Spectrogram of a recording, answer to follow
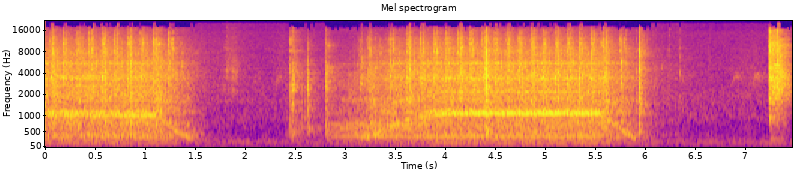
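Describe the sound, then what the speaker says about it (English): Domestic sewing machine running a zigzag stitch in two steady whirring bursts, the motor ramping up and winding down each time, with short pauses between and a brief restart at the end. "So I'm gonna start on the sewing machine. I'm actually gonna do a zigzag stitch."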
